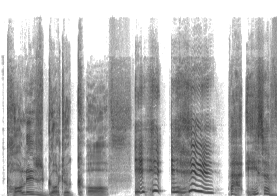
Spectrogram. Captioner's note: coughing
